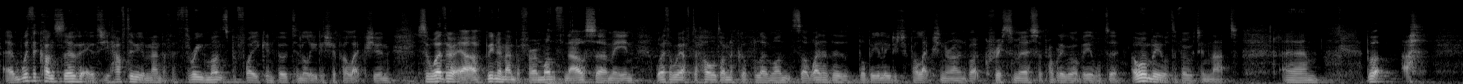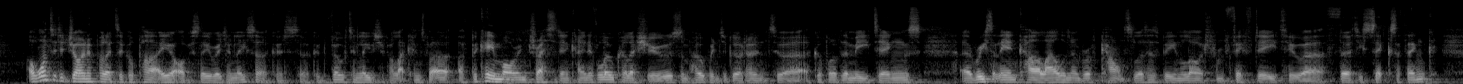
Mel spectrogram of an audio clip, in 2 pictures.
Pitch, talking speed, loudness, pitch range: 100 Hz, 265 wpm, -30 LUFS, 95-110 Hz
